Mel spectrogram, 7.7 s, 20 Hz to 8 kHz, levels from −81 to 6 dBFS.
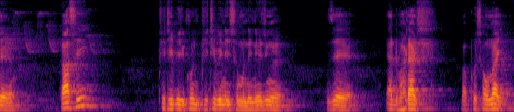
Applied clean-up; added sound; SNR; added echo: none; none; none; none.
